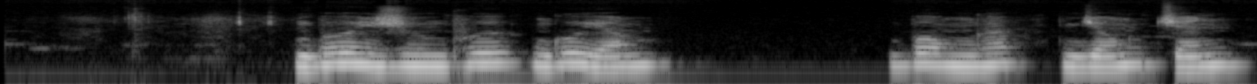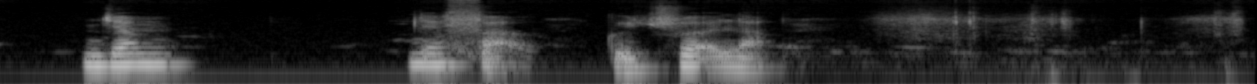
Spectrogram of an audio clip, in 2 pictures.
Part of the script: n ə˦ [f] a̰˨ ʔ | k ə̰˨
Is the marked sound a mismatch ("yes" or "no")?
no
